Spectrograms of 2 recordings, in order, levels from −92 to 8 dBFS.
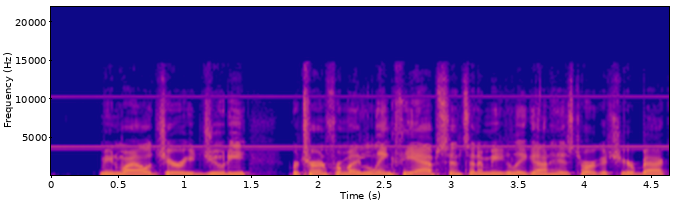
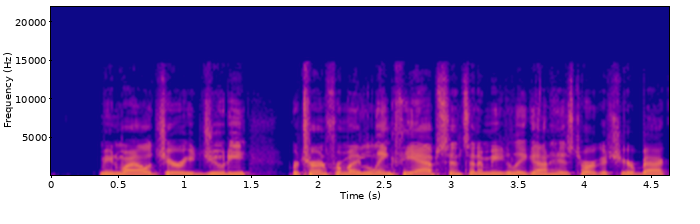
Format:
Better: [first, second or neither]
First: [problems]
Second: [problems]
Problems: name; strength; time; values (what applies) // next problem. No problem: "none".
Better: second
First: high-pitched whine; faint; throughout; 4 kHz, 25 dB below the speech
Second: none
